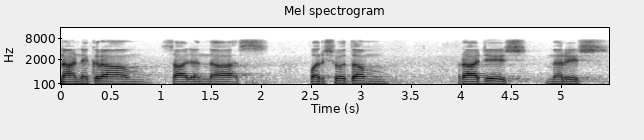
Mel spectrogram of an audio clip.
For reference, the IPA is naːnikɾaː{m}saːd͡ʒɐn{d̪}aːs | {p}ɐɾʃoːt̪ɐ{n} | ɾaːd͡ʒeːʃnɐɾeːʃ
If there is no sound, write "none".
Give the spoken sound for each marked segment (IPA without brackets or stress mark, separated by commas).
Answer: m, d̪, p, m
